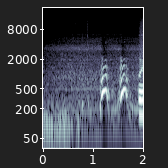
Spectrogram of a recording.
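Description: A dog barking twice, two short yips about half a second apart.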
